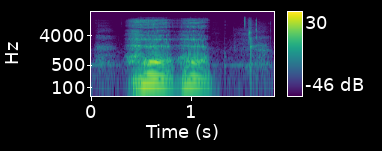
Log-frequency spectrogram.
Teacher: Untuk huruf ha itu keluarnya huruf berasal dari pangkal tenggorokan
